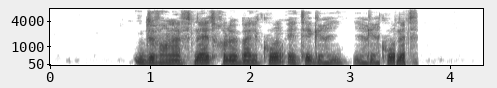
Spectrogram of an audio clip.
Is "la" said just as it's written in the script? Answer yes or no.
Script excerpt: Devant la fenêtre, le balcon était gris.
yes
